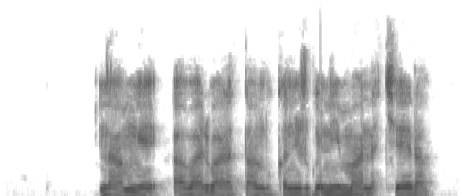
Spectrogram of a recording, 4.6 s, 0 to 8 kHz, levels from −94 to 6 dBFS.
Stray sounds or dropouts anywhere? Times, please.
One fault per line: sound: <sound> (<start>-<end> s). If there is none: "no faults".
no faults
